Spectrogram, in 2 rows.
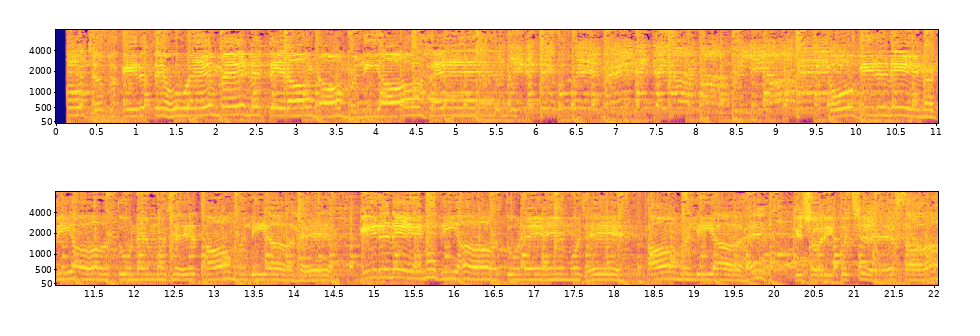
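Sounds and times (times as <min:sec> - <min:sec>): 
Hindi bhakti devotional song: 0:00.1 - 0:22.0.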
